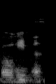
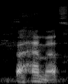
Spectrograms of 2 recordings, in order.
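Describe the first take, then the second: First: The first syllable sounds like 'bo'. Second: The first syllable sounds like 'be'. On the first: The speaker calls it wrong. "Like they're Bohemian" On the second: The speaker calls it right. "Behemoth, not Bohemoth"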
